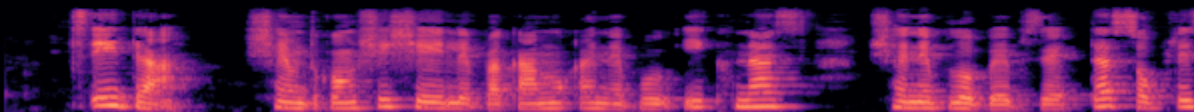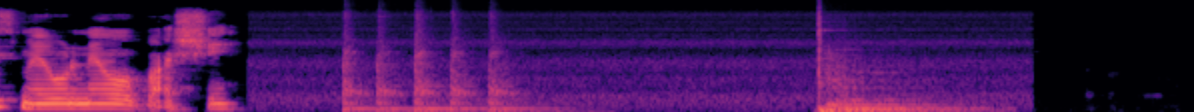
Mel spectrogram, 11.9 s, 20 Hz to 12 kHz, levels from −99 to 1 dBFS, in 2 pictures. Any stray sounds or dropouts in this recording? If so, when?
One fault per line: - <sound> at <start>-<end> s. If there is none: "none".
- thud at 7.7-9.1 s
- thud at 10.0-11.1 s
